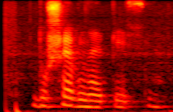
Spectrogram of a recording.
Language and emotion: Russian, positive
